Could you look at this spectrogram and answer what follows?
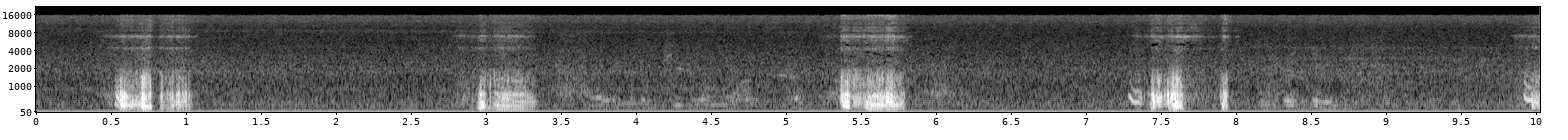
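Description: Four soft, rough snoring sounds about every 2.4 seconds, roughly 24 breaths a minute, from a sleeping dog in a quiet room.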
